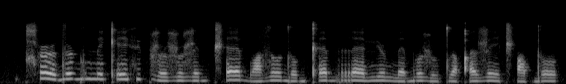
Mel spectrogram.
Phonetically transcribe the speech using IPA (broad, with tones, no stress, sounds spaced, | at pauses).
t͡ɕʰ ə˞˦˨ d ə˞˦ ɡ u˦ m e˦ kʼ e˦ fʲ ʊ˦ p ʐ ə˞˨ ʐ ʊ˨ ʐ e˨ b t͡ʃʼ ɛ˦ b ɑ˨ z o˦ d o˨ ɡ kʼ ɛ˦ b r ɛ˦˨ mʲ ə˞˦ m ɛ˨ b o˦ ʐ u˨ tʷ ə˞˨ qʼ e˦ ʐ e˦˨ t͡ʃʼ ɑ˨ p d o˦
